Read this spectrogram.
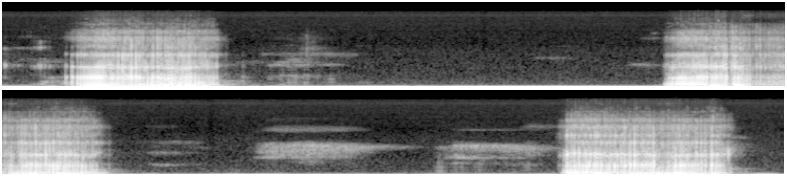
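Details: Three loud, rough, low snoring sounds spaced several seconds apart; simulated cartoon snoring sound effect from Save The Shapes (Heart character).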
